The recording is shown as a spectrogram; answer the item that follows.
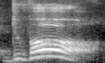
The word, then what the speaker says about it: Duval: They say Duval.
